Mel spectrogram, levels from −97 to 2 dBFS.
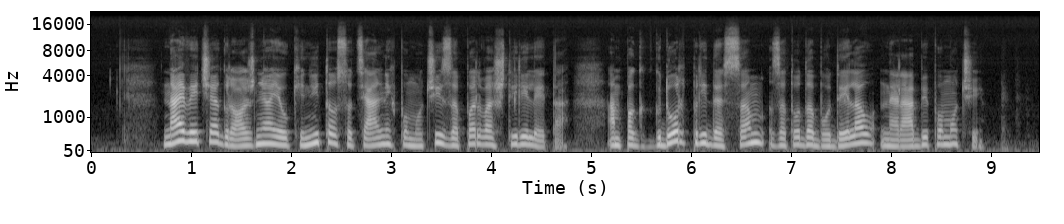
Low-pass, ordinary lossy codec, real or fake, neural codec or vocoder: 19.8 kHz; none; fake; vocoder, 44.1 kHz, 128 mel bands every 512 samples, BigVGAN v2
